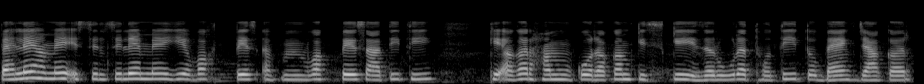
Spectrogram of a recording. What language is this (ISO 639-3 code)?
urd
